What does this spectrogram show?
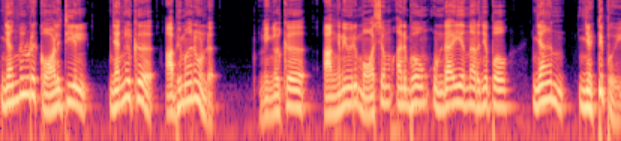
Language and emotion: Malayalam, surprised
